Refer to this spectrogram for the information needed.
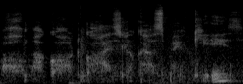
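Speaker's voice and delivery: breathy, barely voiced, very soft whisper. Exploring a spooky spot with others, addressing the guys, whispering. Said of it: "Don't know why I'm whispering".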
